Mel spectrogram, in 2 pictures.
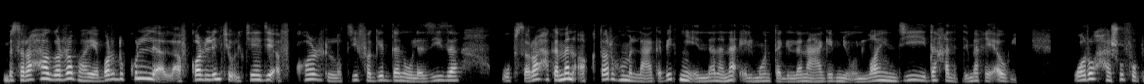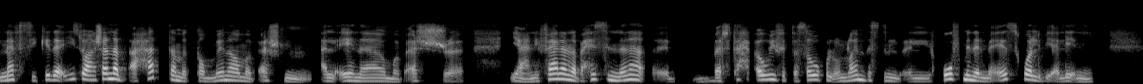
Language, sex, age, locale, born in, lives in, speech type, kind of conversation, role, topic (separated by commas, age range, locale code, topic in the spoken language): Arabic, female, 40-44, ar-EG, Egypt, Portugal, conversation, advice, user, إزاي أقدر أتسوّق وأختار لبس يناسب جسمي وميزانيتي؟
